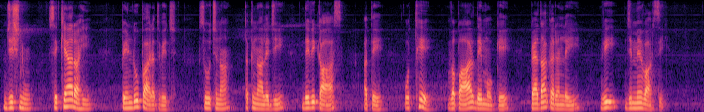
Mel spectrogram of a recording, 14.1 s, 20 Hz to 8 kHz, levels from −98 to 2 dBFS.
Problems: constant background noise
